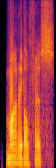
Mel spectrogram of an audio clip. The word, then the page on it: monadelphous: American English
